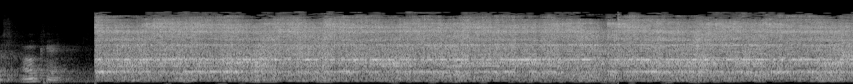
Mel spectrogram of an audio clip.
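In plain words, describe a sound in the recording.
A large machine runs with a loud, steady roar and hum.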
